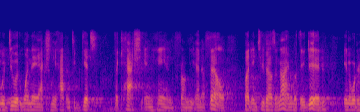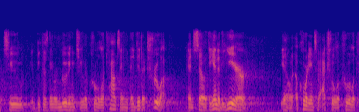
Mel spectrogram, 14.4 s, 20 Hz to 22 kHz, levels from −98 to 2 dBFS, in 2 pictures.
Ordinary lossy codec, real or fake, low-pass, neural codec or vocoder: Opus, 16 kbps; fake; 7.2 kHz; codec, 44.1 kHz, 7.8 kbps, Pupu-Codec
